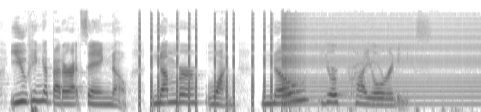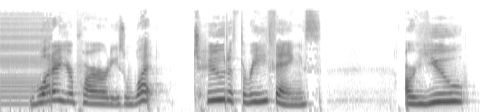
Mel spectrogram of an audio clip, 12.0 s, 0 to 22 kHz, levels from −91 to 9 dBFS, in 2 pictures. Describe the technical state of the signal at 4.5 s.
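At 4.5 s a GSM phone buzz is present, running from 3.53 to 6.67 s, just before "are your priorities". A nearby 2G phone's 217 Hz transmit bursts are rectified by the audio circuit. It gives a steady, raspy, harmonic-rich buzz about 9 dB below the speech.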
